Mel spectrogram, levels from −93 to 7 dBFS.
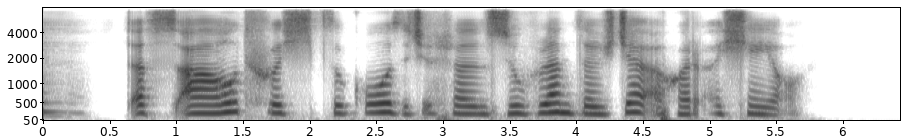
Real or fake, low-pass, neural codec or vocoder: fake; 7.2 kHz; codec, 16 kHz, about 1 kbps, DyCAST, with the encoder's durations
